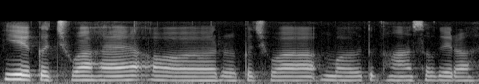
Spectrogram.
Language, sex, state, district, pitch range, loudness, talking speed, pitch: Hindi, female, Bihar, Muzaffarpur, 185-200 Hz, -18 LUFS, 110 wpm, 190 Hz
